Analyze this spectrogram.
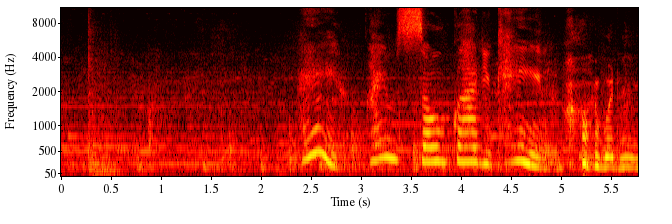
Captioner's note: none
